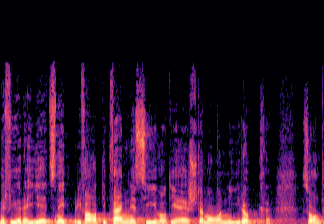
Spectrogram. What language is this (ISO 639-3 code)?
gsw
